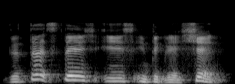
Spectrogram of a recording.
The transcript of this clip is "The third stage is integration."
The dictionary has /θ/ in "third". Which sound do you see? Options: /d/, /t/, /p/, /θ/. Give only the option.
/t/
